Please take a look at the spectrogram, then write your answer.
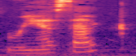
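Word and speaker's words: RIASEC: some combination of so it actually forms an acronym that I pronounce RC r i a e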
